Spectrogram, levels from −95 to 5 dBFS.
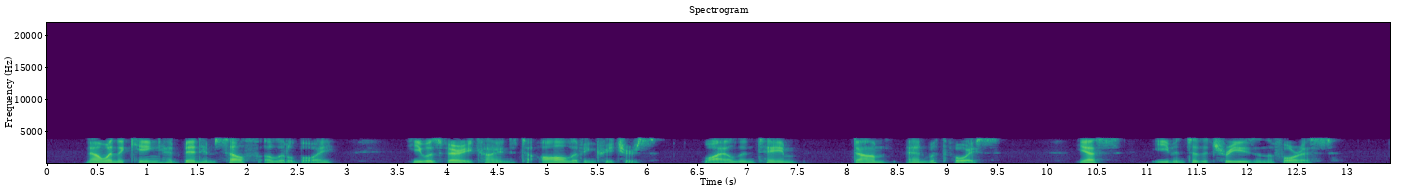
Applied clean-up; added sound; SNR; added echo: none; none; none; none.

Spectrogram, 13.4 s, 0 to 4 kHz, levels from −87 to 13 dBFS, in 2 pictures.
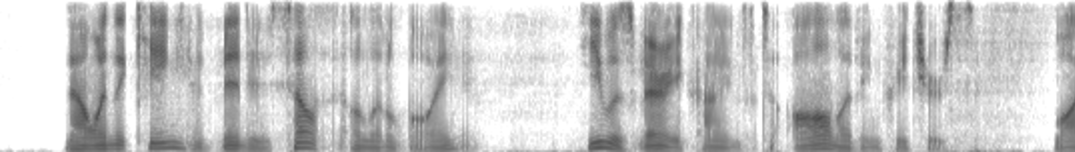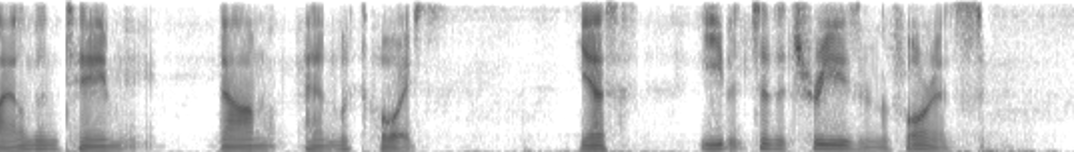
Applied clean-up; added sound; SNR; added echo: neural separator model SepFormer WHAMR!.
